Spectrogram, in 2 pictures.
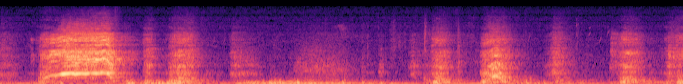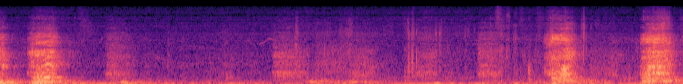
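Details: Chestnut horses and dapple-grey fillies: a short high whinny at the start, then repeated low snorts and blowing bursts, with hoof sounds and people in the background.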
